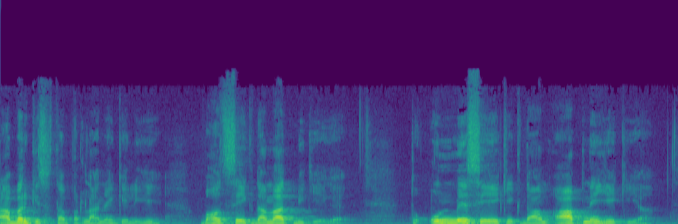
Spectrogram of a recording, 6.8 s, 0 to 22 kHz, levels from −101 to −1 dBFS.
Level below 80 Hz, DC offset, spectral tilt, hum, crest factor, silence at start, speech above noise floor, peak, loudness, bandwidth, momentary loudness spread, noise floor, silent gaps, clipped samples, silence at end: -50 dBFS; under 0.1%; -6.5 dB/octave; none; 20 dB; 0 s; 29 dB; -4 dBFS; -24 LUFS; 14.5 kHz; 20 LU; -53 dBFS; none; under 0.1%; 0.3 s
